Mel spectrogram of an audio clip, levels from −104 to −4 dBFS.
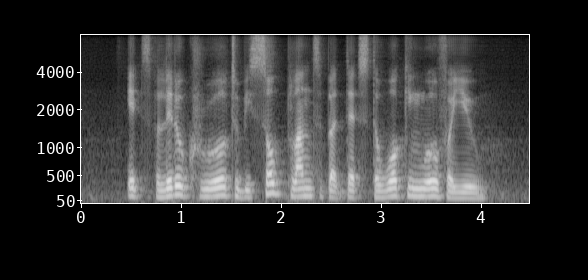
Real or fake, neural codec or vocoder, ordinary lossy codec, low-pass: fake; codec, 16 kHz, 0.2 kbps, FocalCodec; none; none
